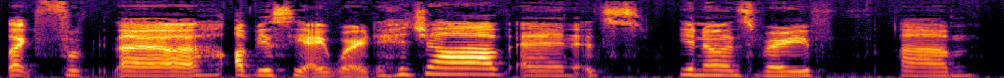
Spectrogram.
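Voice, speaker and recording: A young woman from Malaysia, living in New Zealand since age ten, is a podcast guest and student association president. She chats casually in a mid-range, sharp-toned voice at a moderate pace, often searching for words.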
